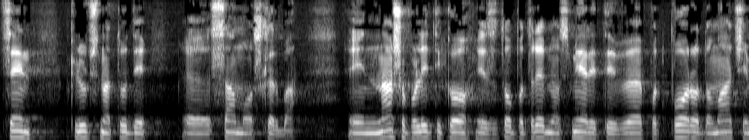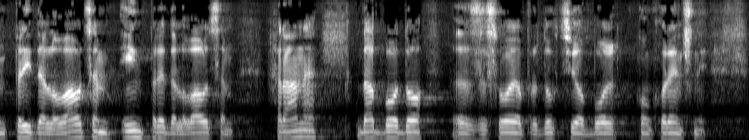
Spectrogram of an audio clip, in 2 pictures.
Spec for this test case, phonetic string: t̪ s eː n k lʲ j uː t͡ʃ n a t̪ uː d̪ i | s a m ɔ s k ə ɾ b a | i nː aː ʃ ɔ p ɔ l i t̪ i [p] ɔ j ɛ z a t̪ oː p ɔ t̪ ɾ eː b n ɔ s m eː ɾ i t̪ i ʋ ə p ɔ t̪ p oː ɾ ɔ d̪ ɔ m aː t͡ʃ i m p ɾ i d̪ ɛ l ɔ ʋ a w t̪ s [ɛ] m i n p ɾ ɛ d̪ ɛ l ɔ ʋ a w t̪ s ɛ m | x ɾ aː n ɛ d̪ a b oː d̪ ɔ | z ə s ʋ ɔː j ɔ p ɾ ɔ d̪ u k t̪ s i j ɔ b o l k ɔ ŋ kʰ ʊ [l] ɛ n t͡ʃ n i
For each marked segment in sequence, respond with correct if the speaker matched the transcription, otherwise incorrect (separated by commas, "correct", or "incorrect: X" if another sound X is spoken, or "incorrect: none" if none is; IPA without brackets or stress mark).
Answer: incorrect: k, correct, incorrect: ɾ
